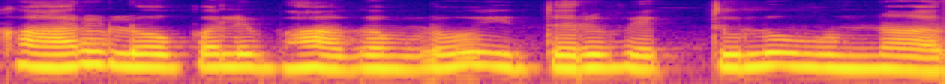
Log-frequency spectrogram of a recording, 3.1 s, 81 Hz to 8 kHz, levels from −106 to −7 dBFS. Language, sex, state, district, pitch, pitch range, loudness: Telugu, female, Telangana, Hyderabad, 205 Hz, 195-210 Hz, -13 LUFS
